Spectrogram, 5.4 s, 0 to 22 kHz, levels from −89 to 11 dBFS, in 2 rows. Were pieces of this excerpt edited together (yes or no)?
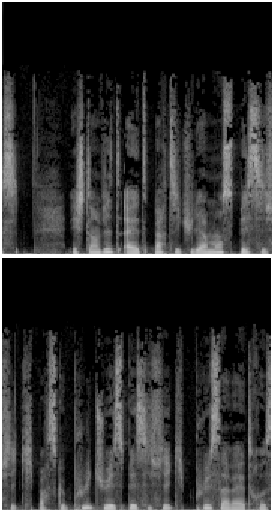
no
